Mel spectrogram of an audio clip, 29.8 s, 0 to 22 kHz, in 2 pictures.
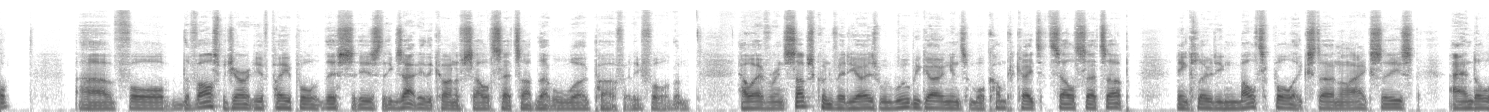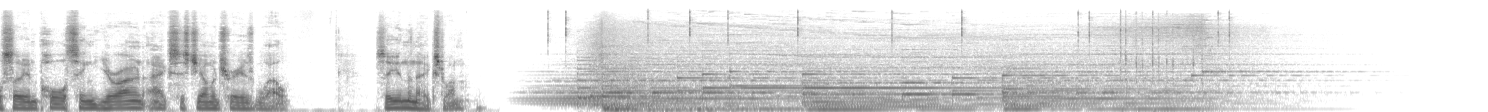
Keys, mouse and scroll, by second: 19.9 alt+2.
